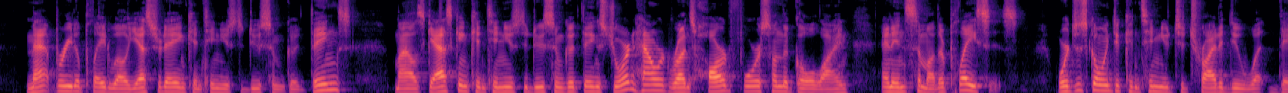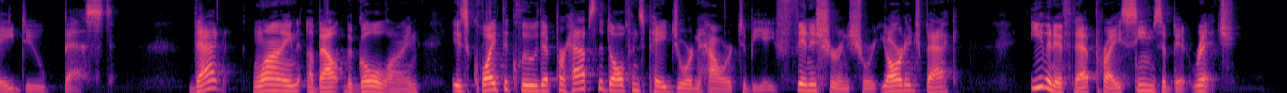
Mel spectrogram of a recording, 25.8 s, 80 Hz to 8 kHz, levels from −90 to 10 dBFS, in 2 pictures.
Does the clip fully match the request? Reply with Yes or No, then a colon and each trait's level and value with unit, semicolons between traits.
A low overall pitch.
No: medium, 145 Hz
